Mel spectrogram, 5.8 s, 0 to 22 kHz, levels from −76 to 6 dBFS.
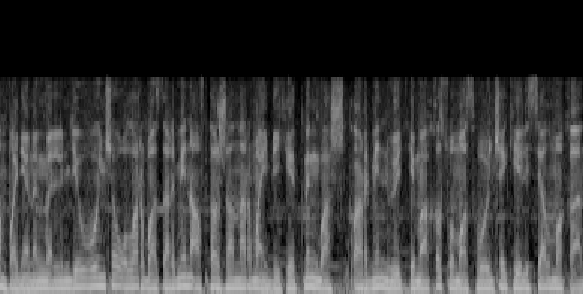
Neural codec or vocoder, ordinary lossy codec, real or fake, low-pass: none; none; real; 7.2 kHz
